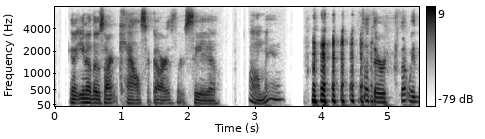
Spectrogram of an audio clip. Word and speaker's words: CAO: That is one of the most mispronounced companies in the industry. You got them cows? We get Cal, we get Chow, we get KO, we get Sao, and that was one that really threw me.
